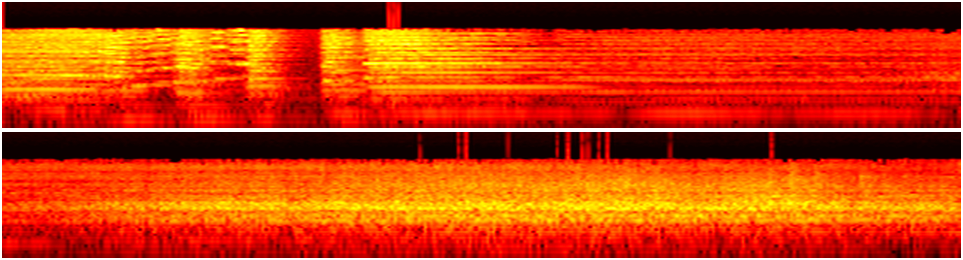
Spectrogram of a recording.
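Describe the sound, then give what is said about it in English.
A new elevated railway train in New York rumbles past overhead, above the street, with a heavy low roar and rattling, metallic clatter, starting with sharp rhythmic clanks and swelling into a loud, sustained rushing noise as it passes. “That's the new elevated railway train, Julia.”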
